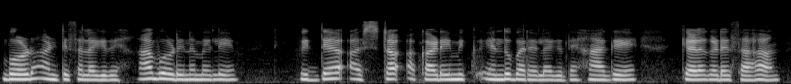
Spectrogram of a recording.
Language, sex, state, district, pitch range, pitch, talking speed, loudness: Kannada, female, Karnataka, Bidar, 215-240 Hz, 225 Hz, 100 wpm, -16 LUFS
